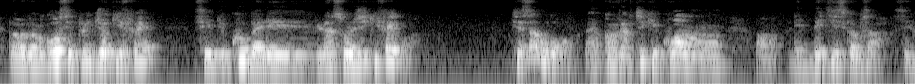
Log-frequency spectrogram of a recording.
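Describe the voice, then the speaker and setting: A man delivers an informal sermon in a slightly high but mellow voice, repeating himself for emphasis and quoting scripture at length. He sits back from the microphone, and the room adds a noticeable echo. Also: distant mic. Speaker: preacher. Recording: roomy echo, voice from off mic.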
